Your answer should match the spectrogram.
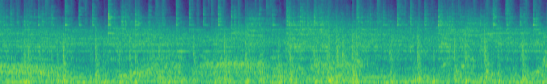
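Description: A live band playing loud, dense music, with a drum kit hitting steadily through a thick, noisy wash of sound.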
